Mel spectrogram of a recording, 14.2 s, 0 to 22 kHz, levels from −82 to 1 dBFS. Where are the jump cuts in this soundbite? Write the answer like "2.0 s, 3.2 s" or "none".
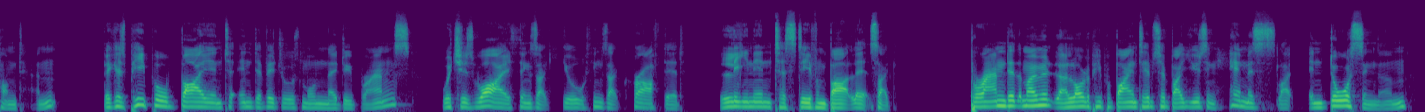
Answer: none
